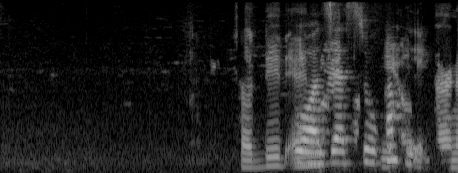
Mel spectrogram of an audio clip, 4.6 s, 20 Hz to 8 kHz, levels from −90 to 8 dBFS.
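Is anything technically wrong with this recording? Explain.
Yes. The speech has two stretches of speech suppressed in double talk and one short echo leak.

At 2.36 s, for about 70 ms, the voice dips by roughly 10 dB. A second, deeper suppression runs from 3.2 to 4.55 s. There the level falls by up to roughly 25 dB in patches that add up to about a second, and it sounds gated and thinned. The likely cause of both stretches is an echo canceller that couldn't tell this talker from the far side's loudspeaker echo while both were talking, so it pulled everything down. On a waveform the envelope caves in abruptly. On a spectrogram the energy fades in blocks.

From 3.21 to 3.37 s, an echo leak is audible: a faint copy of the voice trails the original by about 246 ms, roughly 10 dB below it. This is likely residual loudspeaker sound that the far end's canceller failed to remove before sending it back. 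It comes across as a delayed ghost. On a spectrogram the same harmonic pattern reappears a quarter second later, shifted right and weaker.

The call path itself is wideband G.722 at 64 kbps. The spectrogram shows nothing above 8 kHz.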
